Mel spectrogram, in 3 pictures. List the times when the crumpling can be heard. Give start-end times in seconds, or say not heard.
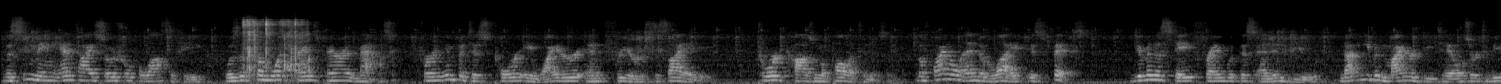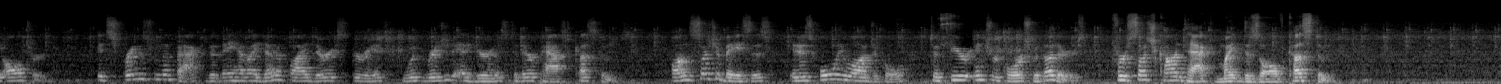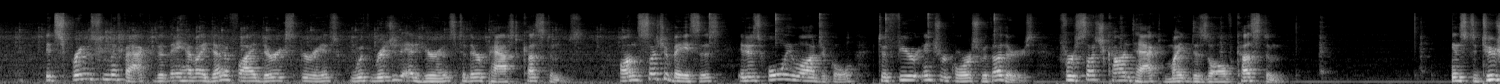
2.4-3.1.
